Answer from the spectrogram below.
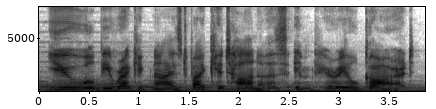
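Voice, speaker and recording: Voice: medium pitch, measured pace, loud music behind the voice, lightly acted. A performer playing a proud, stern monster warrior queen in a video game cutscene, speaking formally and haughtily. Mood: grave, resolute.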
